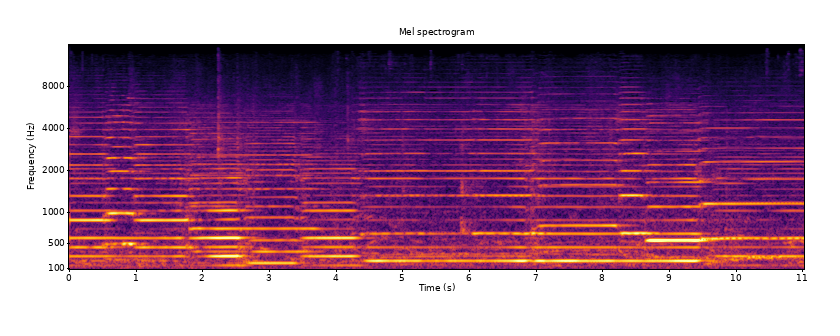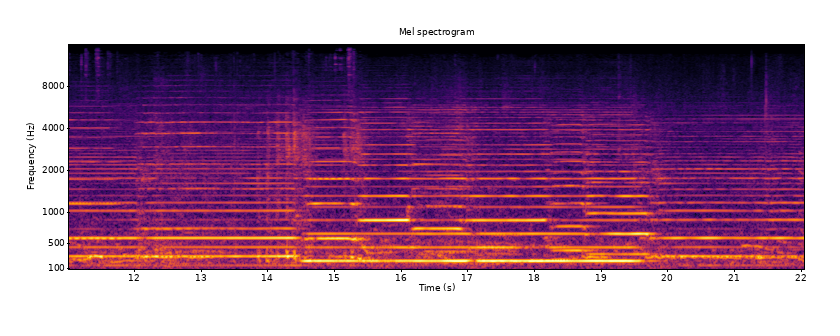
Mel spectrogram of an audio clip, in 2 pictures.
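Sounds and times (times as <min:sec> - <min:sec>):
cello and violin duet: 0:00.0 - 0:22.0.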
